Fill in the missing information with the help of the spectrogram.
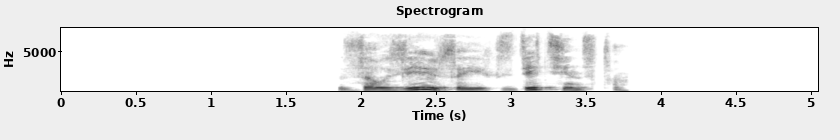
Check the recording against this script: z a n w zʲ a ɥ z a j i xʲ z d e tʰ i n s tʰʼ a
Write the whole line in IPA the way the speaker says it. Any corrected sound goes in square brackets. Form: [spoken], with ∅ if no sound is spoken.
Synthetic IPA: z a [∅] w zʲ [e] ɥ z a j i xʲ z d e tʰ i n s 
